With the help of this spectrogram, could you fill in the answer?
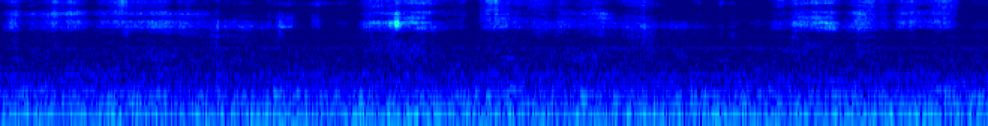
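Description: A small glass jar full of cranberry jam, held sideways, is scratched by long nails across the glass and its ridged black metal lid. The result is a quiet, bright, raspy scratching that comes in uneven bursts over a low, steady rumble.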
